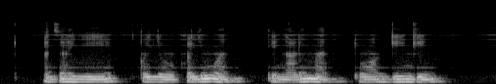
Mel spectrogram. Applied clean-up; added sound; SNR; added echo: neural separator model SepFormer DNS4.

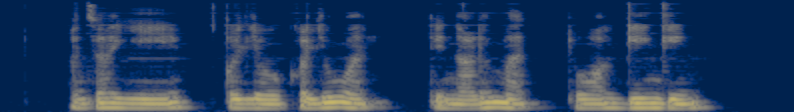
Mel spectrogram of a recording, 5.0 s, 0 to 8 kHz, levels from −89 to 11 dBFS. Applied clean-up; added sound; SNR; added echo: neural mask model DeepFilterNet 3.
